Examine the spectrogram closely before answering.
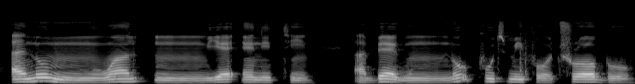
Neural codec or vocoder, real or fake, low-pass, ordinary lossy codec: none; real; none; none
